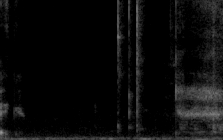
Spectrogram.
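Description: A few quick, sharp computer clicks, as when a slide is advanced, over near silence, with a soft breath near the end.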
